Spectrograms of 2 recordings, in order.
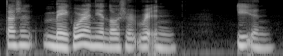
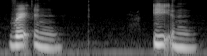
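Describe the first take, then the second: First: Said in the usual way. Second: Written, E N drawn out very slowly, letters spelt apart; slow demo. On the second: Shown as a demonstration. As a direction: spell out written, E N slowly for learners. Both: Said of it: "美式发音很难读".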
